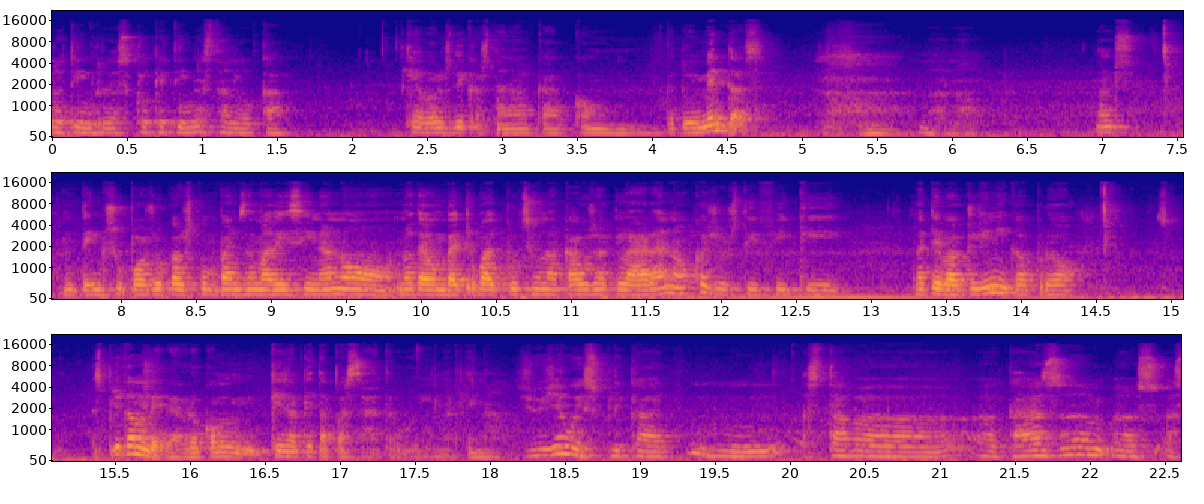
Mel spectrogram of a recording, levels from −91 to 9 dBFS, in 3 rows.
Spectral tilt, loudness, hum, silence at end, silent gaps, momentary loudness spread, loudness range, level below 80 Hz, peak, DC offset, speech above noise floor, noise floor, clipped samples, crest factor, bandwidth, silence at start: -6 dB/octave; -23 LUFS; none; 0 s; none; 18 LU; 11 LU; -42 dBFS; -4 dBFS; under 0.1%; 23 dB; -45 dBFS; under 0.1%; 20 dB; 16 kHz; 0 s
